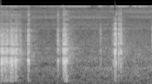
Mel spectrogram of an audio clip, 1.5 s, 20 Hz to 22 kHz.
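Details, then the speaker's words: Late-1960s/early-70s AWA P1 11-inch valve portable black-and-white TV: sharp irregular crackles from the speaker, four or five bursts in under two seconds when the power/volume knob is barely touched; owner suspects a bad audio valve, unconfirmed. "just the slightest adjustment and you can hear you can hear that I believe that must be a um valve in a bad valve in the audio"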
